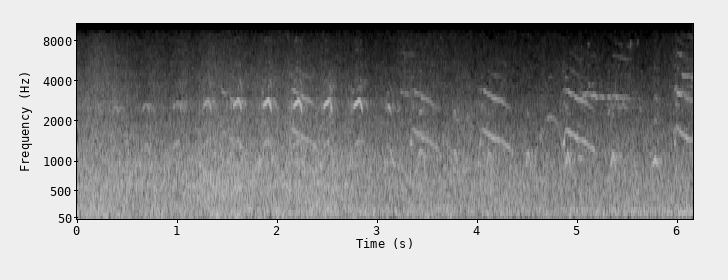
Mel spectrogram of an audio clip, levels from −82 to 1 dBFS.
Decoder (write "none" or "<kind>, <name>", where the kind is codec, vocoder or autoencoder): none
